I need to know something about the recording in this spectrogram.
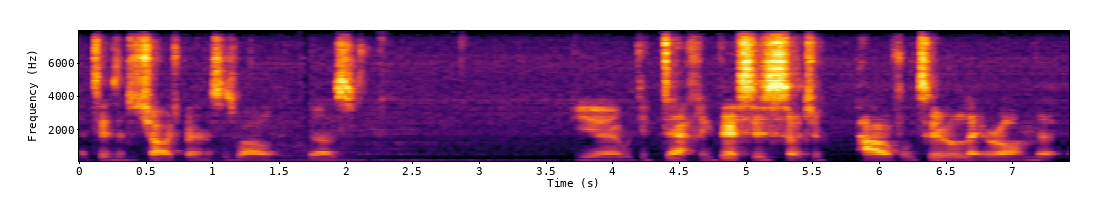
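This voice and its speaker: A let's play host narrates his strategy game in loose, rambling commentary, thinking his moves through aloud and often poking fun at himself. His voice is bright and forward at an ordinary pitch, fairly quick with little pitch movement, and the audio quality is poor.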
